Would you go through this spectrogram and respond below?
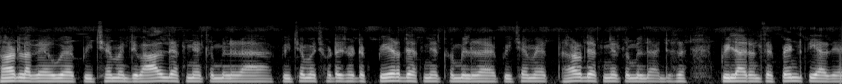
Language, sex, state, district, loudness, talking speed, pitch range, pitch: Hindi, male, Haryana, Charkhi Dadri, -18 LUFS, 255 wpm, 140-150 Hz, 145 Hz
